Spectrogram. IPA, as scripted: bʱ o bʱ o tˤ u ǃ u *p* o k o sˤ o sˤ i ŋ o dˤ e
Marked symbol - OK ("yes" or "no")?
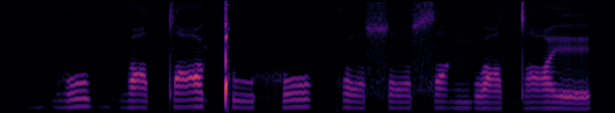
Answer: no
